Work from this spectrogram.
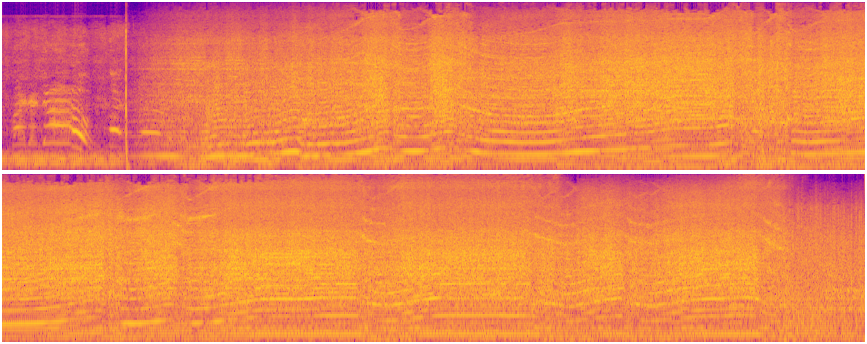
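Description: An Australian-built drift car at the Ebisu circuit gives a loud, close engine that revs hard and wails up and down with sustained tire squeal as it slides, under excited shouting from people on board.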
